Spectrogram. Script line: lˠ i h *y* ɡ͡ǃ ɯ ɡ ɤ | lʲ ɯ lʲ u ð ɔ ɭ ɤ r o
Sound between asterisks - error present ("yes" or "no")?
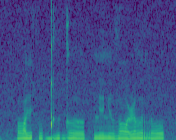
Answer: yes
